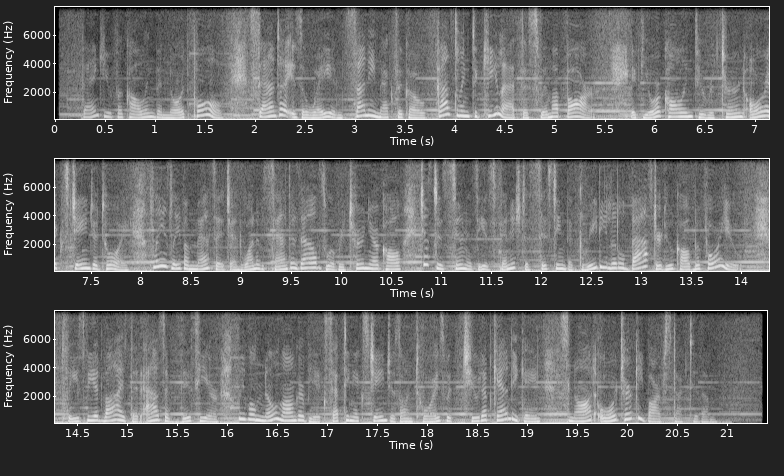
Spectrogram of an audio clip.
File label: voice greeting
